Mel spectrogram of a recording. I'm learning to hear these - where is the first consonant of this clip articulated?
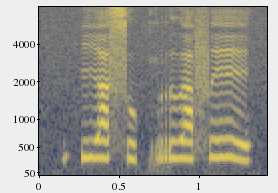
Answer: throat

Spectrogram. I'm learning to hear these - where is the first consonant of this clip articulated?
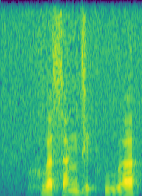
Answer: throat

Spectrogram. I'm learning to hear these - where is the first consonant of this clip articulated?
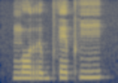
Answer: velum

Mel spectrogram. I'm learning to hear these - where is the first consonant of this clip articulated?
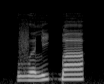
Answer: lips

